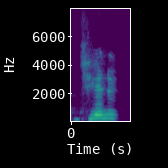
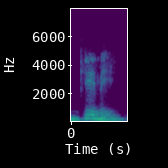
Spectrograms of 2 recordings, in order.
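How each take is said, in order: First: "genuine" with a j sound at the start; soft g. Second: "guinea" with a hard g at the start, low. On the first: Teacher explaining how the G is pronounced, soft-g demonstration. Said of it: "The G is pronounced as". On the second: Teacher showing which G it is not, low hard-g example. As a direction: show the wrong g with "guinea". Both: Shown as a demonstration.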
